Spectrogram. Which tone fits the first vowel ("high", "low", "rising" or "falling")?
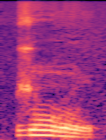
falling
